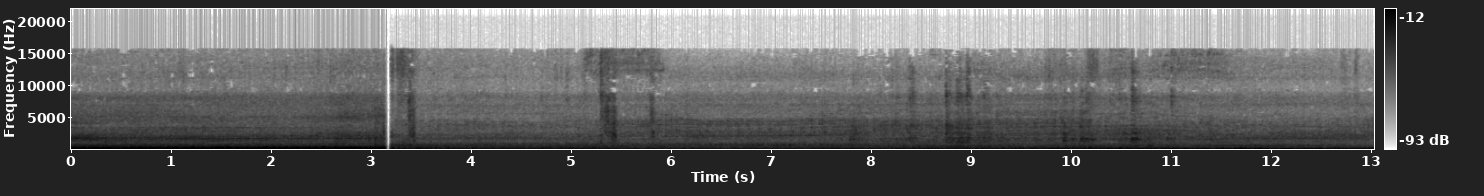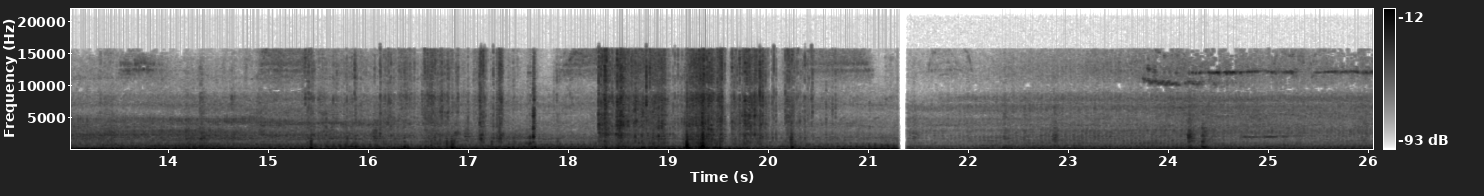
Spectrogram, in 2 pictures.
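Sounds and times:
rustling and knocks of handling: 15.0s - 20.7s.

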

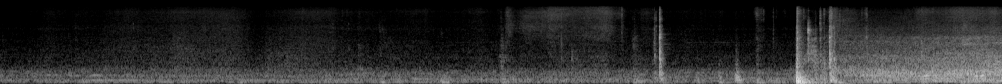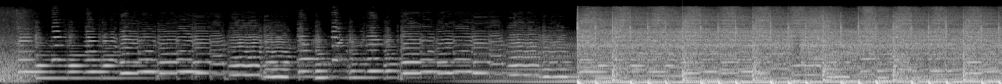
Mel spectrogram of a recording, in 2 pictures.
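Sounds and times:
sudden loud hit: 8.0s - 10.4s
bowed string melody: 8.5s - 20.0s.

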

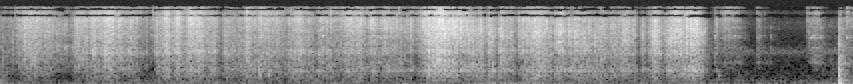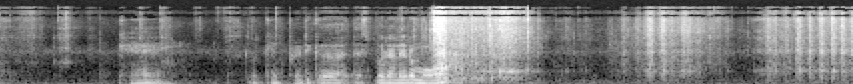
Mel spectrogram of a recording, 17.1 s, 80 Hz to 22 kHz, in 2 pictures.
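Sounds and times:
grains of soil trickling into pot: 0.0s - 7.2s, 12.7s - 14.0s.

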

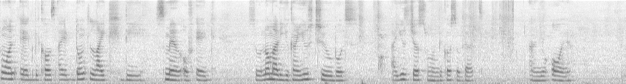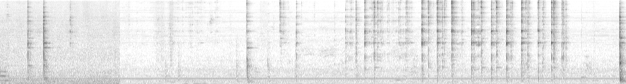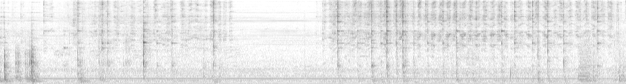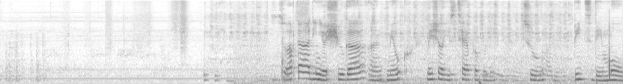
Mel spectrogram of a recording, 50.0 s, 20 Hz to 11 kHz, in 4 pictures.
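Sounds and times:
faint steady hum: 0.0s - 50.0s
whisk scraping in plastic bowl: 31.5s - 37.4s, 41.7s - 49.4s.

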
